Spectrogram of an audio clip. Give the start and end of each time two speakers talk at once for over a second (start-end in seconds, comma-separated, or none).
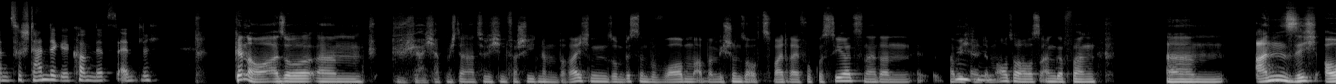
none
